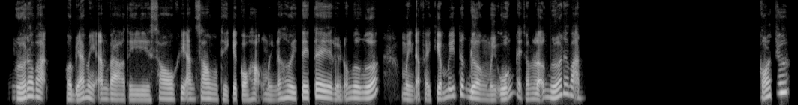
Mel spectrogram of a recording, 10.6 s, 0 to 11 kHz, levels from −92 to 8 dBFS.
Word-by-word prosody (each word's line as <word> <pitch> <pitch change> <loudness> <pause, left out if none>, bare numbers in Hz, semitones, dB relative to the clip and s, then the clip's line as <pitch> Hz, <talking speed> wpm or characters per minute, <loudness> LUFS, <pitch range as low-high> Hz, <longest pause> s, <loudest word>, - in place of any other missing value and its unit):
Ngứa 150 0 +3
đó 200 - +4
bạn. 175 -4 +1 0.2
Hồi 125 -2 0
bé 150 - +2
mình 155 -1 -2
ăn 135 0 -1
vào 120 -2 +1
thì 115 0 -4
sau 135 +2 0
khi - - -5
ăn 135 - -1
xong 140 -1 -1
thì 115 -3 -7
cái 135 - -1
cổ 115 - +2
họng 130 +1 -4
mình 115 -1 -7
nó 130 - -3
hơi 150 0 +1
tê 155 - +4
tê 170 -5 +5
rồi - - -5
nó - - -6
ngưa 150 0 +2
ngứa. 150 +2 +4 0.3
Mình 125 -3 -2
đã - - -1
phải 115 - -6
kiếm 140 +8 -1
ít 195 - 0
nước 235 -5 -1
đường, 140 -7 +2
mình 115 - -4
uống 130 +2 +1
để - - -6
cho 130 - -5
nó 135 - -5
đỡ 130 - +4
ngứa 165 +6 +4
đấy 255 0 -2
bạn. 215 - -1 2.4
Có - - +4
chứ. 285 +2 +4
140 Hz, 250 wpm, -23 LUFS, 125-155 Hz, 2.4 s, tê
